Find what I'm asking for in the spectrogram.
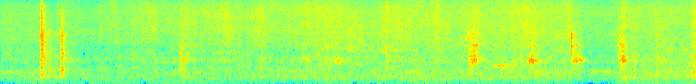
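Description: Boiled mutton drops into spiced masala in hot oil for a Tamil mutton fry, setting off a steady, close sizzle with a few sharp stir-and-scrape clatters spaced through it.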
